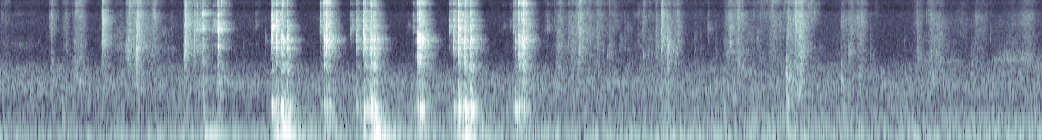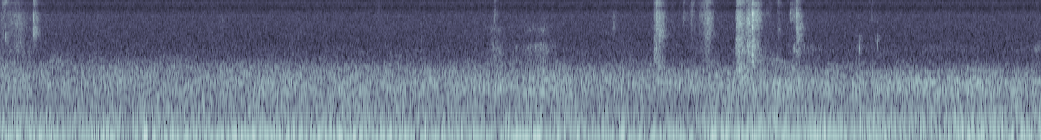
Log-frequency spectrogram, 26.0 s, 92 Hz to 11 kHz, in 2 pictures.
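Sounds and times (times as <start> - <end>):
sharp clicks and knocks: 2.3 - 7.0.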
